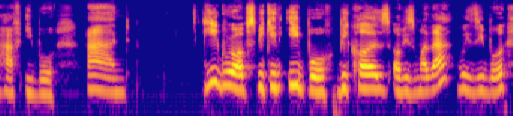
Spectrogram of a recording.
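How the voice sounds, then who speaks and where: A woman in her thirties from Nigeria with a Nigerian accent, hosting a podcast in a chatty, expressive way. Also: lowish voice. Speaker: podcast host. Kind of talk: casual podcast monologue.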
